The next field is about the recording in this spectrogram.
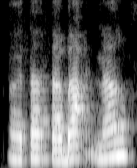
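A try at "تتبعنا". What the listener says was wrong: Ini tasydid seperti tahaddatsna, tatabba'na. Ini tasydid. Kan dari maunya tatabba'a, ya tatabba'u, takallama, takallamu, tatabba'na.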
